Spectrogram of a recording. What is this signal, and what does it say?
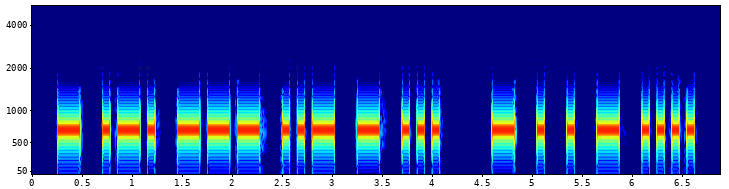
Morse code, heard as a keyed tone, about 16 wpm, 700 Hz. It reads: TROUTS TEETH
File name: CW-The-Big-Twoheaded-River-2-16WPM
